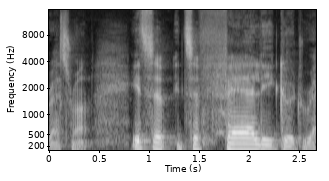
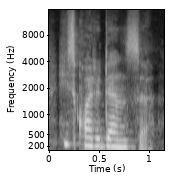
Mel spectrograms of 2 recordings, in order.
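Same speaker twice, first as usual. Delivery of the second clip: impressed exclamation; 7 semitones higher than usual. Shown as a demonstration. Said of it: "you put emphasis on this".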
